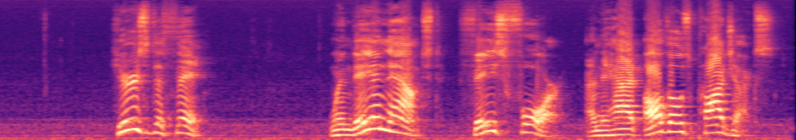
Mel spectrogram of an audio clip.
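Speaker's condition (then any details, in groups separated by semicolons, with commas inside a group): No condition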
